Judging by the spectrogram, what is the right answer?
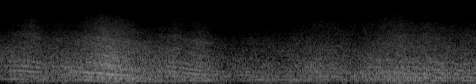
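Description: Race cars in the iRacing sim on the Bristol Motor Speedway oval: a steady, dense roar of engines at speed, swelling and easing slightly as the pack passes, with no voices.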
